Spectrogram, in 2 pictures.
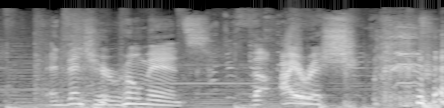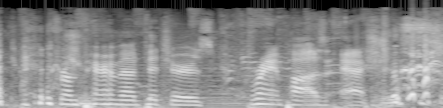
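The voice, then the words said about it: Dramatic movie trailer announcer voice. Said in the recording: “the movie announcer voice.”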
